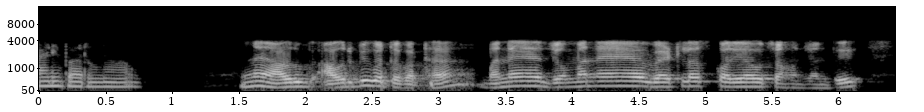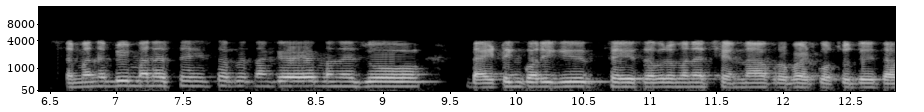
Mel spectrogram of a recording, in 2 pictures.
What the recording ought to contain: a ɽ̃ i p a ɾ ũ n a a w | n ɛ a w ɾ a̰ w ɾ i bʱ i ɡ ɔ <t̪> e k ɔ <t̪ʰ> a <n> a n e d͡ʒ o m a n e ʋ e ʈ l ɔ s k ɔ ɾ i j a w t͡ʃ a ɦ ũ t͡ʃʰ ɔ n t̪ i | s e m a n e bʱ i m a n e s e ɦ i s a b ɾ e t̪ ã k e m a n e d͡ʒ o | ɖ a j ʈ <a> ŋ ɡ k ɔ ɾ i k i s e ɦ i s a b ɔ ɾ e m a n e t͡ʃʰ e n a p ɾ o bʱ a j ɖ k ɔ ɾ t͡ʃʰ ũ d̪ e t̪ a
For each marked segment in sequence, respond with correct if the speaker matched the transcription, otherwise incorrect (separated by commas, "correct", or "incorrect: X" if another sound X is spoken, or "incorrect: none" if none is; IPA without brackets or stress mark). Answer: correct, correct, incorrect: m, incorrect: i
